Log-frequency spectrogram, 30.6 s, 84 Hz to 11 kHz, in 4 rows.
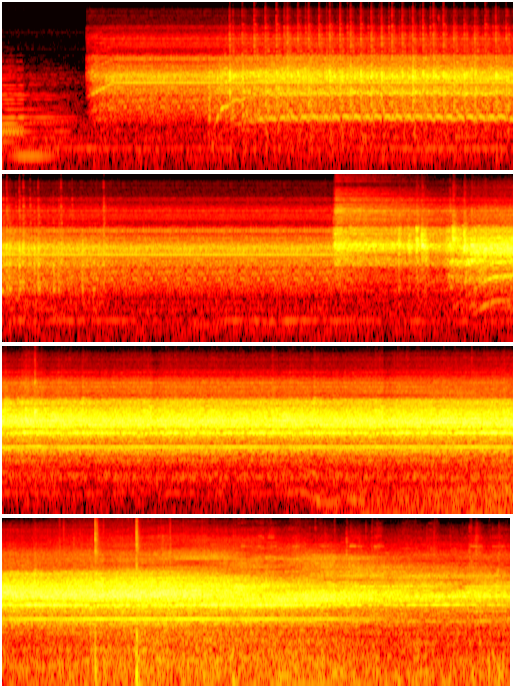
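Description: LokSound 5 sound decoder with Legomanbiffo's sound file in an EFE model Southern Region booster electric locomotive, playing through two upgraded bass-enhanced speakers: a steady electric whine that starts about a second in. It gets louder with a short rising tone about halfway through as the model pulls away, then eases off near the end.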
